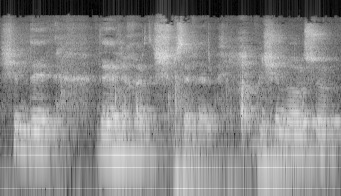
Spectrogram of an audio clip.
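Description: Light background noise and audible room echo around a male voice. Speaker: member of parliament; politician guest. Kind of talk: interview on politics. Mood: indignant, earnest. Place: studio.

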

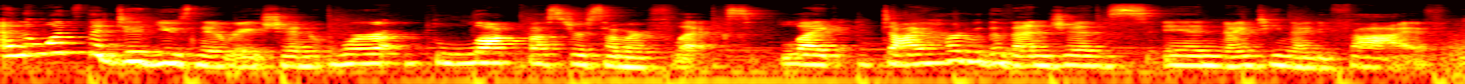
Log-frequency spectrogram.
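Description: Moderate-paced speech with audible room echo and faint music in the background. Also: woman. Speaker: video host. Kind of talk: documentary explainer narration. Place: home room.

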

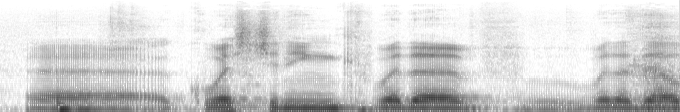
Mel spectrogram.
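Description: A man speaks very slowly in a fairly low voice with a dark, mellow tone. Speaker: policy analyst. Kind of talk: seminar presentation. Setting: stage with audience. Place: meeting room. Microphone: podium.

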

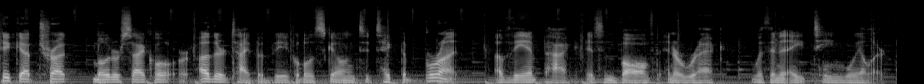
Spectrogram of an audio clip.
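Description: Over faint music in the background, a man with a very deep, low pitch talks at a moderate pace. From Kentucky. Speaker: personal injury lawyer. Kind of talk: scripted explainer. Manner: formal. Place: office.

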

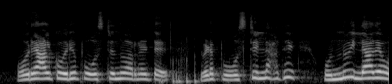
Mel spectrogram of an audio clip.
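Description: A woman's high-pitched voice with lively intonation over noticeable background noise. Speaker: politician. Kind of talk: press statement / interview. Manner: animated.

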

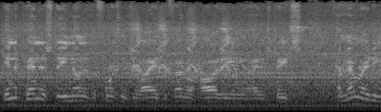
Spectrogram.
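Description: Loud background noise surrounds a man talking at a very fast pace, the sound dry with no echo. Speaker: co-host of a web news show. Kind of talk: casual talk-show commentary. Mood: wry, joking. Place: garden. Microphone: camera far.

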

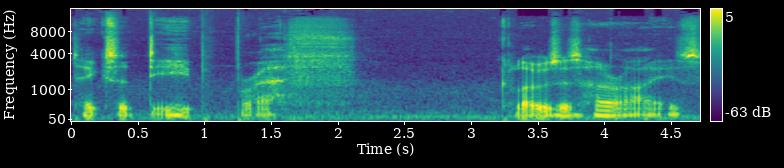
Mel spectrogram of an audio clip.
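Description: A man's medium-pitched voice with vocal fry and very wide pitch swings

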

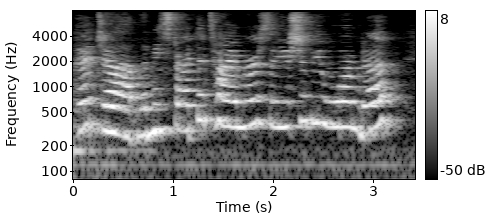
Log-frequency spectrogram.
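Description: A woman at a moderate pace, with audible room echo and faint music in the background. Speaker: fitness instructor. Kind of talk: workout instruction. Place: gym. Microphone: camera far.

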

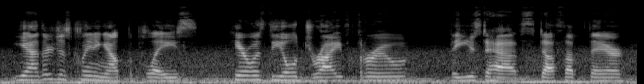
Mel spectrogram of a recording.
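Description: A man speaks at a fairly slow pace over loud background noise. The sound is dry, with no echo. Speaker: urban explorer vlogger. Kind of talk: casual vlog chat. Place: street. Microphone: phone near.

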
